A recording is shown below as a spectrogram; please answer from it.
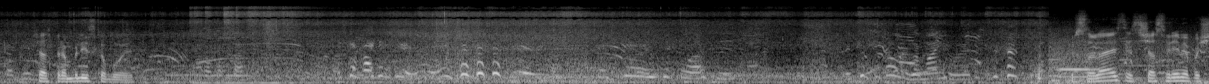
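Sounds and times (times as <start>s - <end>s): background chatter of voices: 0.0s - 12.0s.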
